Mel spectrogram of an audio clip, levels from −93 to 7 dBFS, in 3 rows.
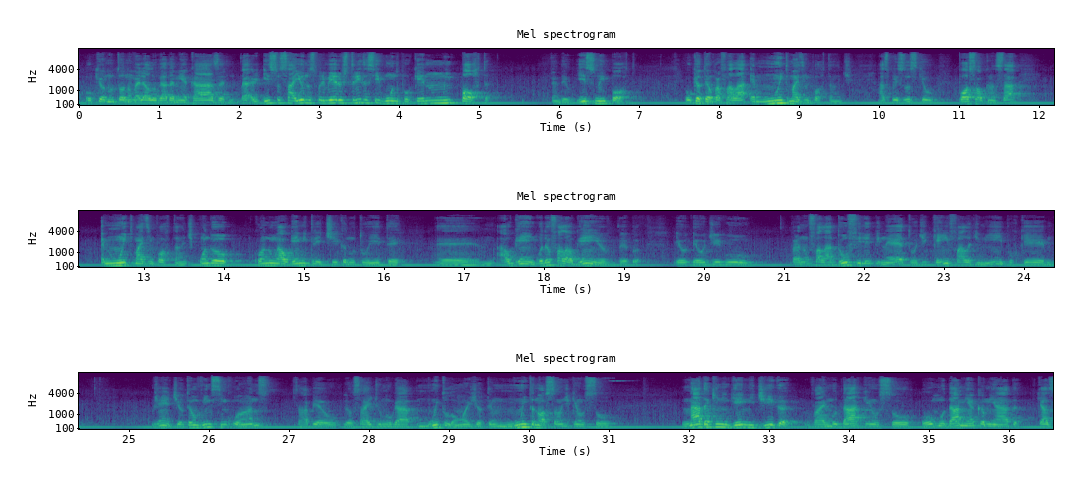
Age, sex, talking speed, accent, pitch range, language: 20-39, male, 185 wpm, Brazilian, 135-180 Hz, Portuguese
